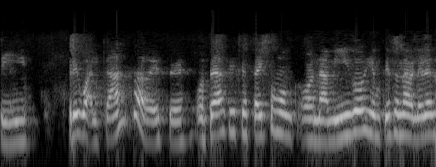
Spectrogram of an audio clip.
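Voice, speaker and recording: Woman's high-pitched voice at a fairly quick pace over noticeable background noise. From northern Chile (Atacama). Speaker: podcast host. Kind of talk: casual interview chat.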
